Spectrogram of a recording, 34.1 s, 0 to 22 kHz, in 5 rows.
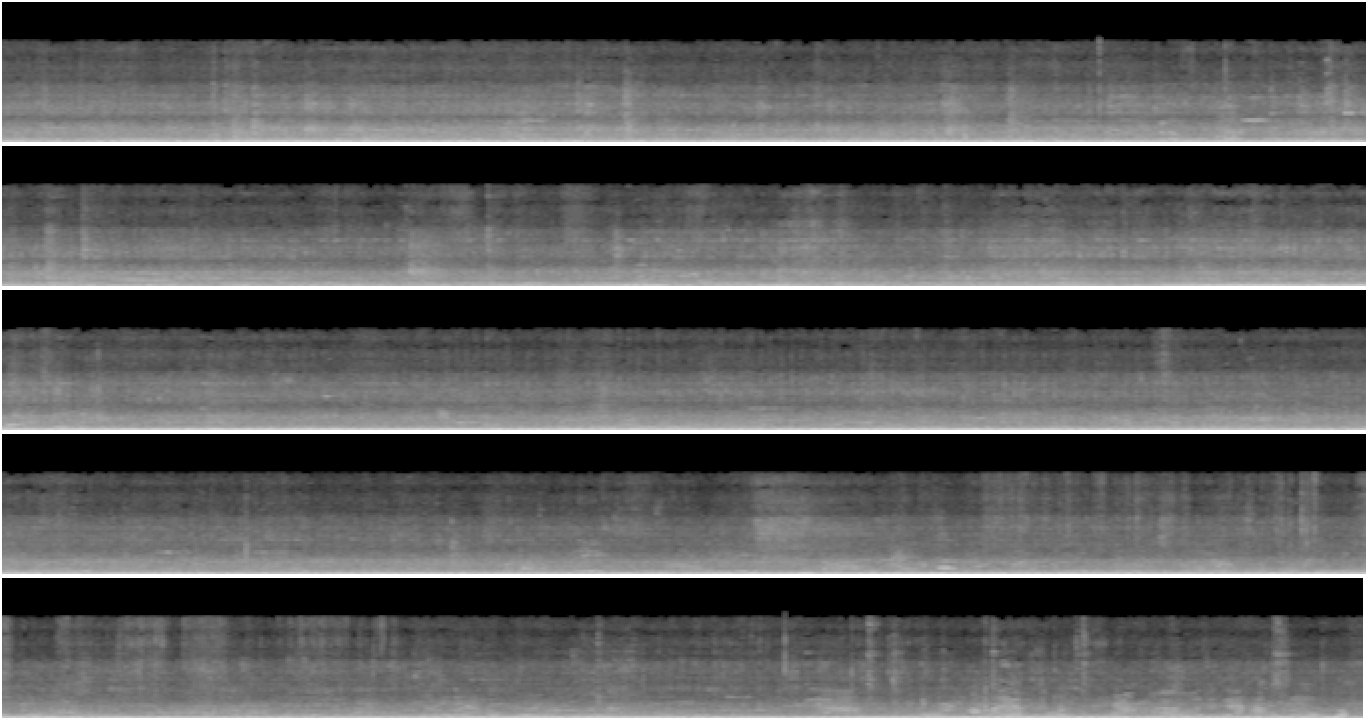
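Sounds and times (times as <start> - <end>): crowd chatter: 0.0 - 34.0
low mechanical hum: 0.0 - 34.0.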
